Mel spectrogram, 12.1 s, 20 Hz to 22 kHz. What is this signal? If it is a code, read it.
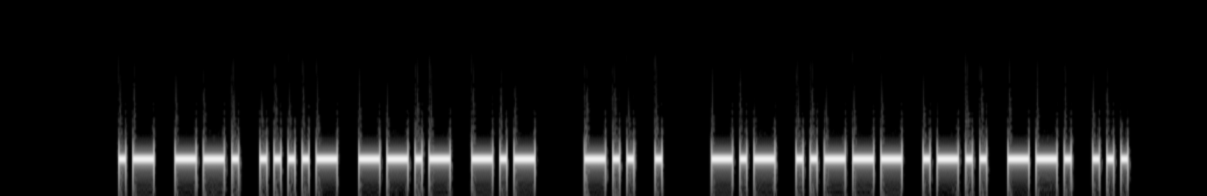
Morse code, heard as a keyed tone, about 17 wpm, 700 Hz. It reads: AG4QK DE K2LGS
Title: USA Callsign DE Callsign - 5 Characters - 17wpm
